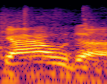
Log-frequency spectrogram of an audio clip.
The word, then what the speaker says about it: gouda: is it gouda or is it gouda gowda gouda sorry sorry i wasn't very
